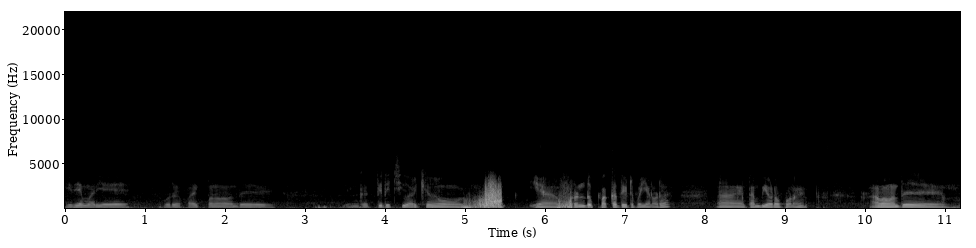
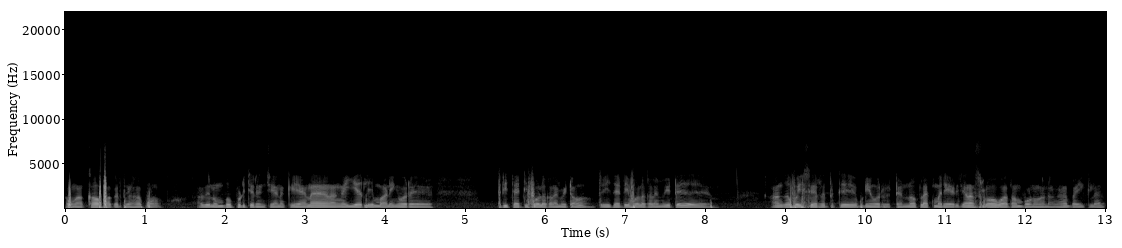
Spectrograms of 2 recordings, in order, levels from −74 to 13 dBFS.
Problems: none marked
